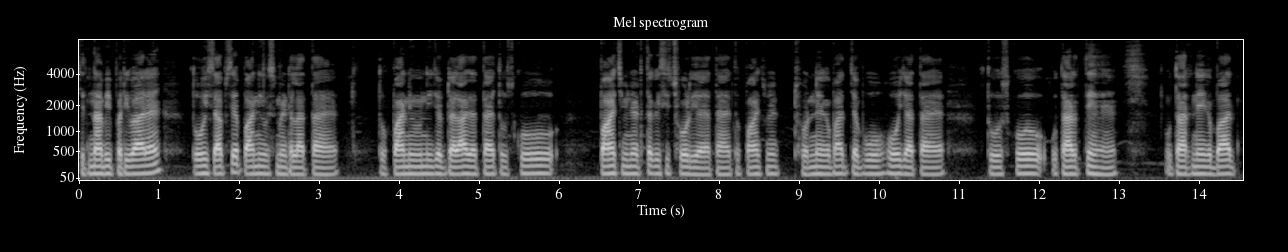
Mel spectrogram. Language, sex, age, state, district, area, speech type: Hindi, male, 18-30, Uttar Pradesh, Varanasi, rural, spontaneous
